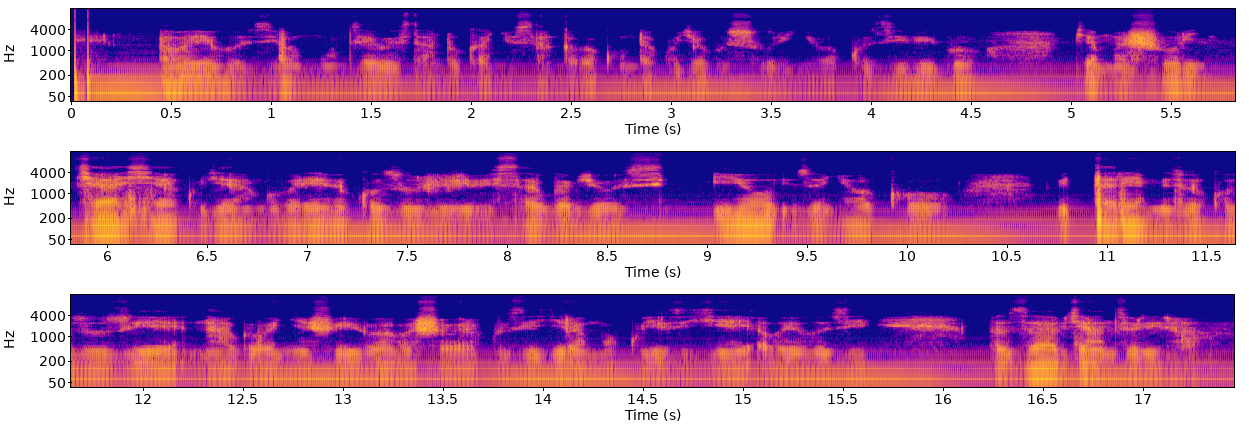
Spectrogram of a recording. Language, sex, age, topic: Kinyarwanda, male, 25-35, education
